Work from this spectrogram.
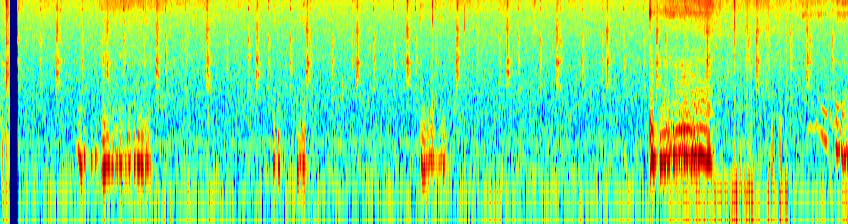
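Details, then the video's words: Domestic cat snoring indoors: soft, low, breathy snores come in short bursts every few seconds, while a clock ticks steadily in the background and a louder rasping breath rises near the end. "Кот храпит"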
